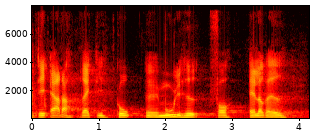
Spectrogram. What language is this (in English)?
Danish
